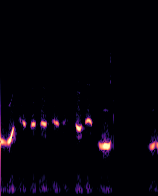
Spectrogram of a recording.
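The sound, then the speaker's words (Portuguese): A person whistles a tune, a string of short, clear pitched notes in a bouncing rhythm, then a longer held note, a brief pause, and the melody resumes. “Ah, será que ele tá cortando meus assobios porque ele acha que é barulho?”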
